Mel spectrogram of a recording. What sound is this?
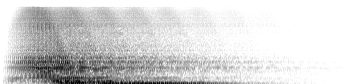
UFO Sound Effect
alien, fuzzy, UFO, effect, craft, sound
